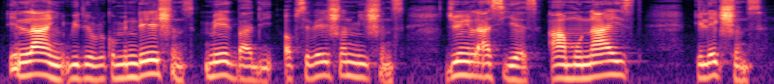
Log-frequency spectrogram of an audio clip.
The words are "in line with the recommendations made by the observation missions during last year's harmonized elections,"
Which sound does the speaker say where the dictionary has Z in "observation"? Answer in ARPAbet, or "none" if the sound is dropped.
S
